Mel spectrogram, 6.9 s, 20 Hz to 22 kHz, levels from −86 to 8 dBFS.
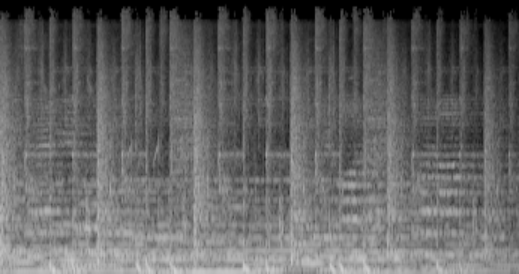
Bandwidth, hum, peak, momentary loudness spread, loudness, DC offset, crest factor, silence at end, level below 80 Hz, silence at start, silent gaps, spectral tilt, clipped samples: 19.5 kHz; none; 0 dBFS; 6 LU; -17 LUFS; under 0.1%; 16 dB; 0 s; -22 dBFS; 0 s; none; -5 dB/octave; under 0.1%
